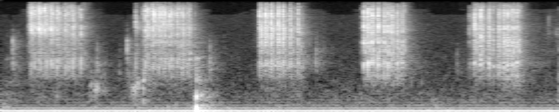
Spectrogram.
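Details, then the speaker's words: Ratiozero geared CVT prototype for a bicycle, output turned by hand: bursts of fast fine pawl clicking over a low hum from the one-way ratchet that stops the output driving the input shaft; normal freewheeling. "this is actually a one-way ratcheting mechanism inside of these parts and what it does does is that it prevents the output shaft from acting on the input"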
